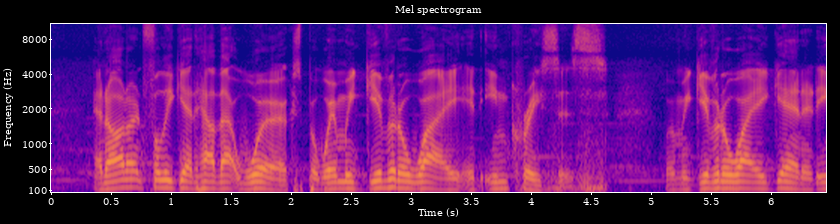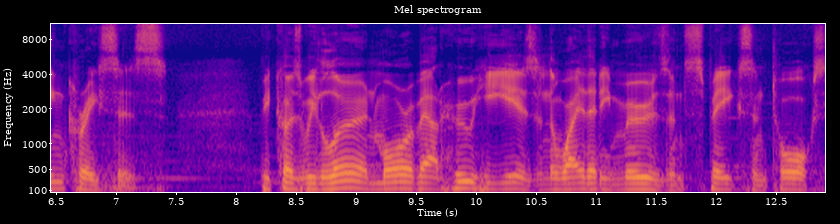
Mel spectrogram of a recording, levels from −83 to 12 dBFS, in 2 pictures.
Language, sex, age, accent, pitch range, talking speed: English, male, 20-39, Australian, 110-135 Hz, 195 wpm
